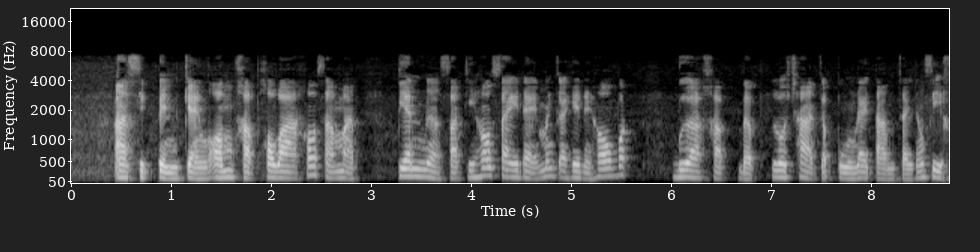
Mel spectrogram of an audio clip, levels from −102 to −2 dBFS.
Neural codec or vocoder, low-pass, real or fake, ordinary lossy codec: codec, 16 kHz, 16 kbps, FreqCodec, larger model; 7.2 kHz; fake; MP3, 64 kbps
